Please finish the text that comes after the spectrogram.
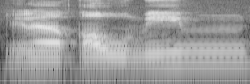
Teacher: tutup mulut secara ringan. Rapatkan bibir. Qaumin, panjangkan dengung. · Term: iqlab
